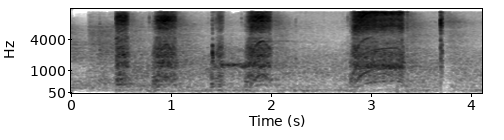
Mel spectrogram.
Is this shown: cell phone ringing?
no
